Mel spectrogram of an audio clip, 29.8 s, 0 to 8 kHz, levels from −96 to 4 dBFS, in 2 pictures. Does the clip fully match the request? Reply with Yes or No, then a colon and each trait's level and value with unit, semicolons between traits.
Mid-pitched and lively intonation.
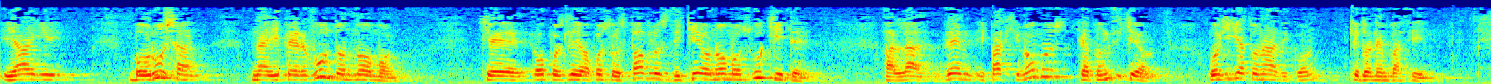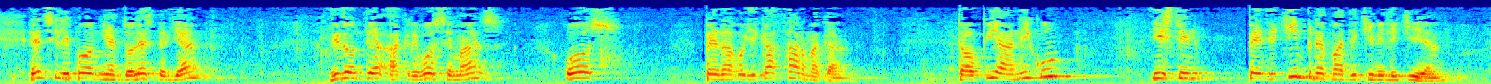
Yes: medium, 170 Hz; wide, 5.7 semitones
